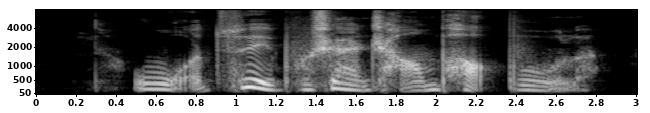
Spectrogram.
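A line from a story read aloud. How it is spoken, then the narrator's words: Mumbling. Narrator (Chinese): 巴夏嘟嘟囔囔地说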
